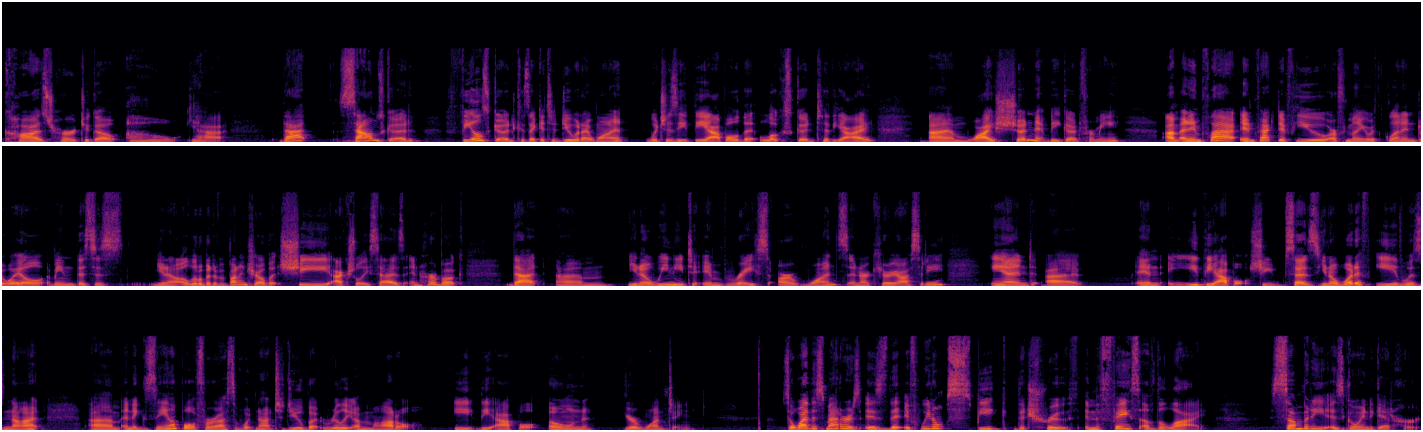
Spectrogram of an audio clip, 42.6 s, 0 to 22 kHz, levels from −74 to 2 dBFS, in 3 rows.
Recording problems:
none

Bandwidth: 14.5 kHz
